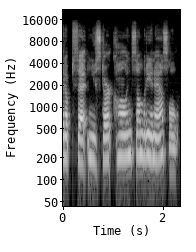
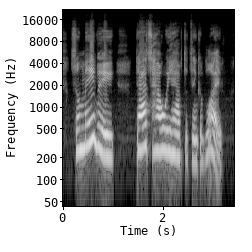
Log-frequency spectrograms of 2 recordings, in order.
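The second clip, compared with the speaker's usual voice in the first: ordinary talk, nothing marked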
